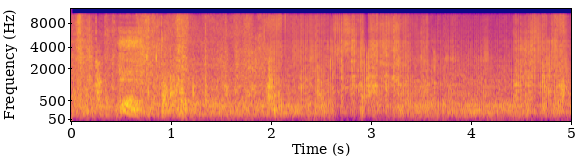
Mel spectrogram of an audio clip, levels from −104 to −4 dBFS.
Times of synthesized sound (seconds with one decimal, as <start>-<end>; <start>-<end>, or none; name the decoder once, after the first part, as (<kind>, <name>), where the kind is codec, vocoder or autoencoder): 2.0-5.0 (vocoder, BigVGAN v2)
